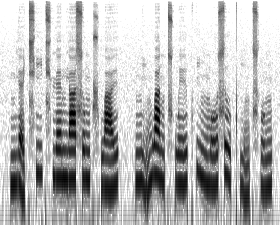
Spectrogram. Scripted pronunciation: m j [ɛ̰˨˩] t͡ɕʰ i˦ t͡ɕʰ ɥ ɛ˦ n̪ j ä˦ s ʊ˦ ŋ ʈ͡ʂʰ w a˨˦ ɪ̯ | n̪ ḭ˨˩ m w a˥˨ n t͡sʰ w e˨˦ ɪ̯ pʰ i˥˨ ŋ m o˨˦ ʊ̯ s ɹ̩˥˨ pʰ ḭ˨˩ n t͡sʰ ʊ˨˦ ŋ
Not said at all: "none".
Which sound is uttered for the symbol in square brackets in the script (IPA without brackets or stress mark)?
ɛ̰˨˩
